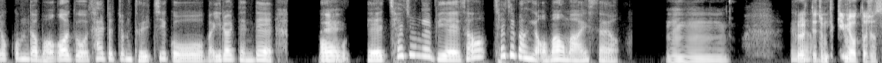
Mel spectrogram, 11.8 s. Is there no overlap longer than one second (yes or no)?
yes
